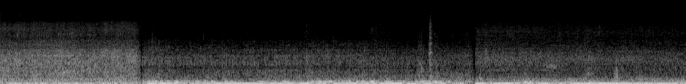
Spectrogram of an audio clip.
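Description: A steady rushing noise for about a second and a half, cut off suddenly, then a pickup truck's engine running with a low, steady rumble as it tows a bass boat on its trailer, heard from the boat.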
